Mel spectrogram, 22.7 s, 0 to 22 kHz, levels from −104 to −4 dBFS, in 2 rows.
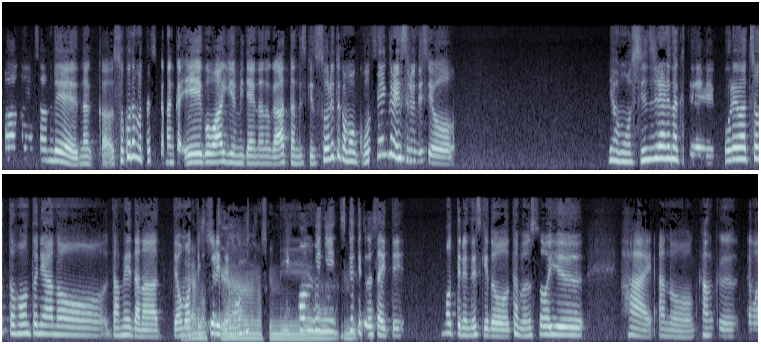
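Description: From 14.33 to 15.13 s the speech drops by about 10 dB in patches, which is likely speech suppressed in double talk, with the canceller ducking its own talker along with the echo; the waveform shows notched, shrunken stretches. Inside that span, from 14.38 to 14.83 s, a faint echo leak follows the speech 223 ms later and about 20 dB lower, likely loudspeaker pickup the canceller missed. On a spectrogram it appears as a pale, time-shifted copy of the harmonic bands. The same suppression returns from 15.54 to 16.98 s, again dipping about 10 dB over much of the stretch. A brief leak from 15.64 to 15.71 s sits about 25 dB down at the same 223 ms delay.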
